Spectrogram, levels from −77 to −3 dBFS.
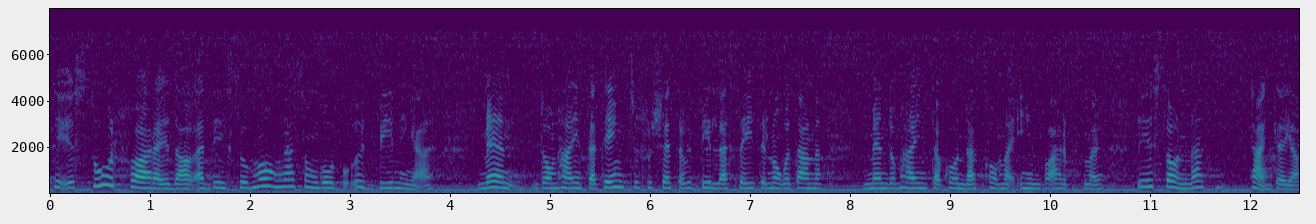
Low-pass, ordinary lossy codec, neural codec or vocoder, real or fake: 7.2 kHz; none; codec, 16 kHz, 16 kbps, FreqCodec, larger model; fake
